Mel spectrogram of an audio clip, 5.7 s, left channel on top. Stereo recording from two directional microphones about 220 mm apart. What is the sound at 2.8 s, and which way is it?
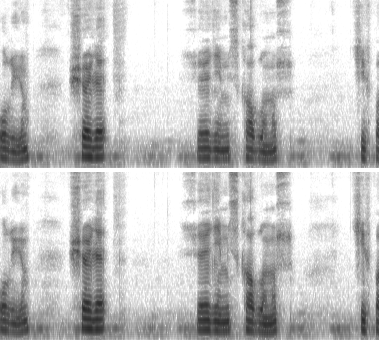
Speech, 25° right (ahead or behind).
